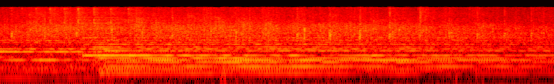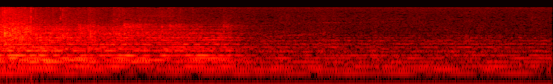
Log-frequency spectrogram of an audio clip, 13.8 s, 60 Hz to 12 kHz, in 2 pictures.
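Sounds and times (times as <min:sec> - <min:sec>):
church congregation clapping hands: 0:00.0 - 0:09.8
sustained musical tones: 0:00.0 - 0:10.0.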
